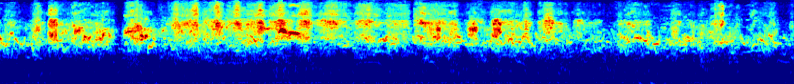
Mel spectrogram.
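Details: Budgerigar aviary colony giving rapid high chirps with a few clear whistled notes standing out over constant overlapping twittering.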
